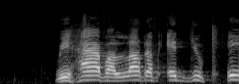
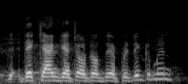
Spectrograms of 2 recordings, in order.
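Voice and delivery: ordinary talk

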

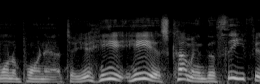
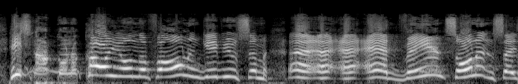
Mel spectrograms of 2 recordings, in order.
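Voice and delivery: loud, high-pitched preacher's cry; thundering warning from the pulpit; full-force preaching; 12 semitones higher, 9 dB louder than usual. Real, not acted.

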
